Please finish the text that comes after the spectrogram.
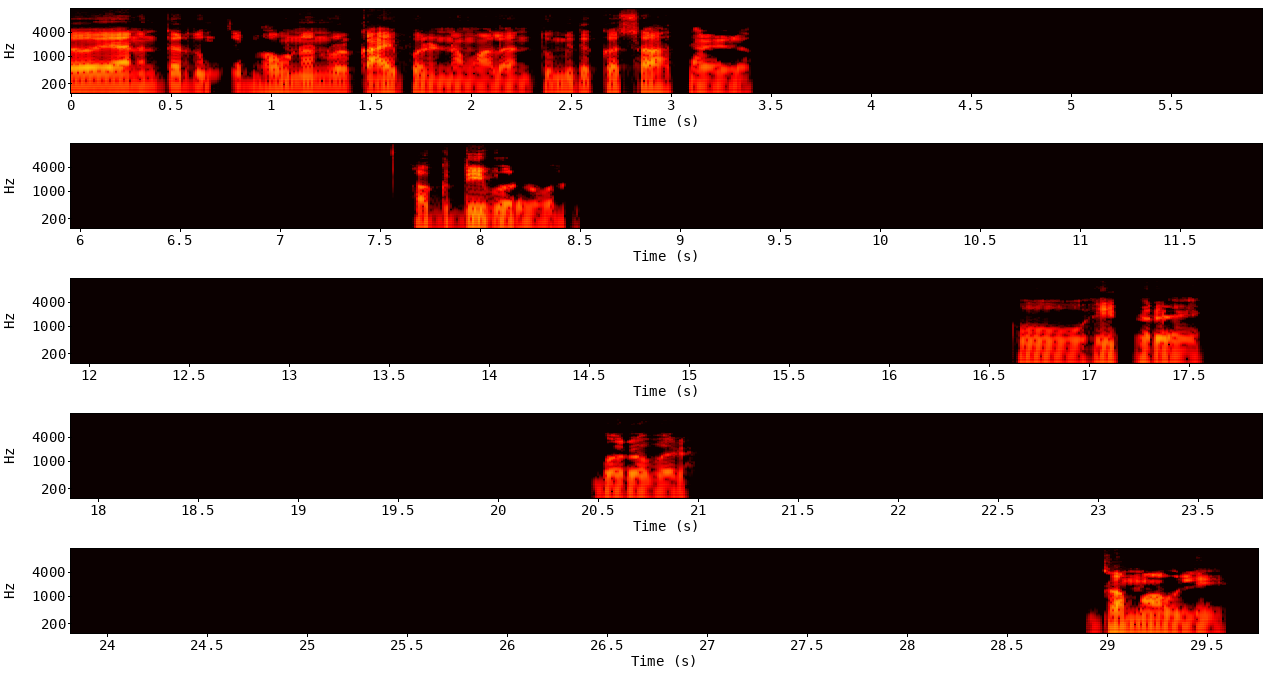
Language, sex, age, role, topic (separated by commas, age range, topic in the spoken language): Marathi, male, 25-29, host, कोणी तुम्हाला ब्लॉक केल्यावर तुम्ही ती परिस्थिती कशी हाताळता?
